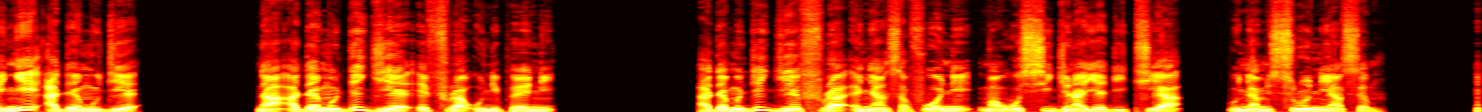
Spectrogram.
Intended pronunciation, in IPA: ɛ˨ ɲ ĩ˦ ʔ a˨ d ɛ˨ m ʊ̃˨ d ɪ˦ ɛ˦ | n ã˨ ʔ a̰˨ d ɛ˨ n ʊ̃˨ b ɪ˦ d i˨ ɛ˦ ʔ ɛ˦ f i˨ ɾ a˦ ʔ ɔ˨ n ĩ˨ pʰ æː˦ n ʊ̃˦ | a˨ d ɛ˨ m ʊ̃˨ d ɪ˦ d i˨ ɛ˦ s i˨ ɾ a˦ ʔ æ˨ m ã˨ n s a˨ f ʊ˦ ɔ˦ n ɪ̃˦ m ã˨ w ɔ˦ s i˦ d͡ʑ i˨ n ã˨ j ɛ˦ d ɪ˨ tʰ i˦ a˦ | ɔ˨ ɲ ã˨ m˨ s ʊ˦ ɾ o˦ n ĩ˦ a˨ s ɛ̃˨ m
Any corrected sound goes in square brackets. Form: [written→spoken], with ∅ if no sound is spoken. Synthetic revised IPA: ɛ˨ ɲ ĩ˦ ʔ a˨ d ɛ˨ m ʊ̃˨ d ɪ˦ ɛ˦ | n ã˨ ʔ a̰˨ d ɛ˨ [n→m] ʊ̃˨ [b→d] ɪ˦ [d→d͡ʑ] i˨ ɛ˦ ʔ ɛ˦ f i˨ ɾ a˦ ʔ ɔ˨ n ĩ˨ pʰ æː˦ n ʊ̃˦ | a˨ d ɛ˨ m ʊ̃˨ d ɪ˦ [d→d͡ʑ] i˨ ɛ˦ [s→f] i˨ ɾ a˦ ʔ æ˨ [m→ɲ] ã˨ n s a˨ f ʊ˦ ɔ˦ n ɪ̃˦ m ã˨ w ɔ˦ s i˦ d͡ʑ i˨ n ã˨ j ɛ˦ d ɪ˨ tʰ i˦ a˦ | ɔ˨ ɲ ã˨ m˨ s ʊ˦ ɾ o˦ n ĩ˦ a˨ s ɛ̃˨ m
